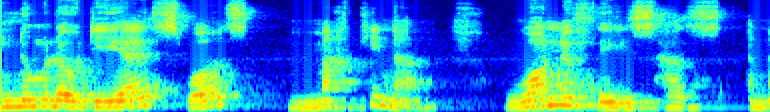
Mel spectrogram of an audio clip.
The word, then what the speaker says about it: máquina: Whereas máquina, it's not máquina. That would be how it should be pronounced if it didn't have an accent, with the stress on the penultimate syllable. But the accent on the A, the first A, tells us to stress the first syllable.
